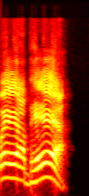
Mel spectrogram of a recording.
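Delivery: shrill, squeaky, loud Australian accent, very high. Joking that Australians talk high, high-pitched Australian voice. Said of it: "Australians have a really high-pitched voices".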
